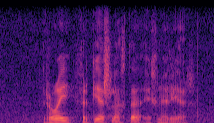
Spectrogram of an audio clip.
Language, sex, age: Afrikaans, male, 21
